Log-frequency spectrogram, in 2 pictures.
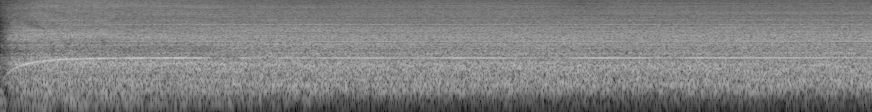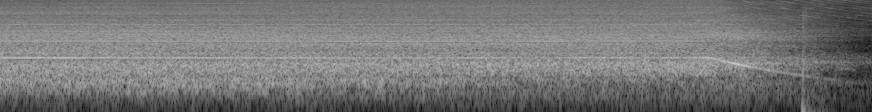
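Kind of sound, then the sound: machine, leaf blower running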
